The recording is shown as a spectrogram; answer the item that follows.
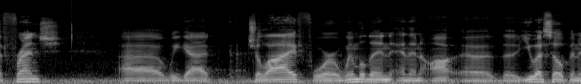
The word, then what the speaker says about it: Wimbledon: Not Wimpleton. That's not how it's said. It's Wimbledon.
